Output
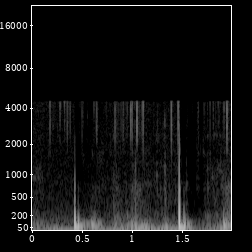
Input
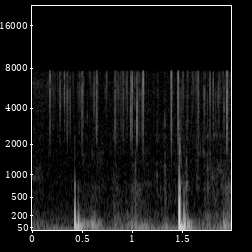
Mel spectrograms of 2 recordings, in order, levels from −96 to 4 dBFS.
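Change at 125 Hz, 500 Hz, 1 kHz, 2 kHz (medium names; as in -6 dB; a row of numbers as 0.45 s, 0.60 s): -7.0 dB, -12.0 dB, -4.5 dB, +0.5 dB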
